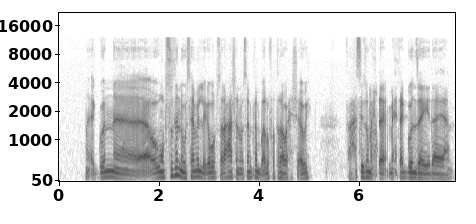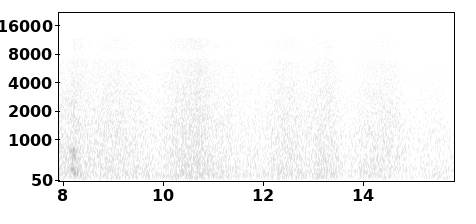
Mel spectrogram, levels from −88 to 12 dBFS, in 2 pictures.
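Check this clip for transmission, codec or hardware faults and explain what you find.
Echo leak occurs twice, from 5.32 to 5.39 s and from 8.16 to 8.25 s: faint, brief copies of the speech trail it by 228 ms, far below the main level. This is likely a loudspeaker-side echo canceller leaving a residue that is sent back.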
